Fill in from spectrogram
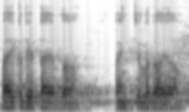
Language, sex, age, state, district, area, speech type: Punjabi, male, 30-45, Punjab, Sangrur, rural, spontaneous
